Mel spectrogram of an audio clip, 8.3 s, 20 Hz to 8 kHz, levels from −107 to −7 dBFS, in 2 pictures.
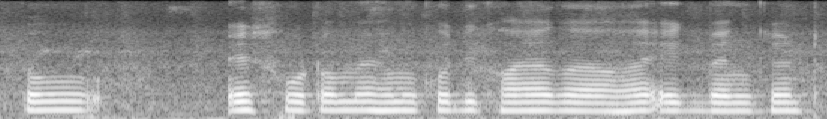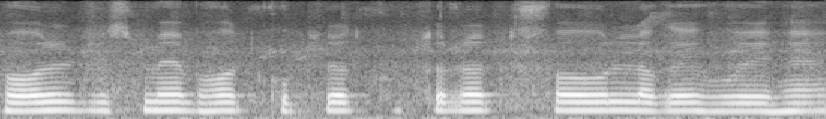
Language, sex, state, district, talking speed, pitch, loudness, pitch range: Hindi, male, Uttarakhand, Tehri Garhwal, 130 wpm, 165 Hz, -15 LUFS, 160-170 Hz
